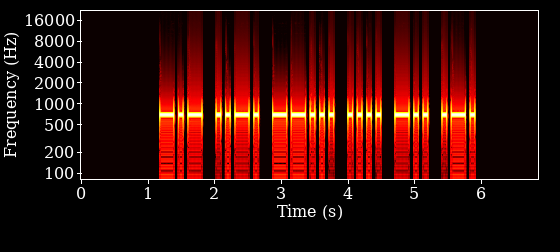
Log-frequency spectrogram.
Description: Morse code, heard as a keyed tone, about 17 wpm, 700 Hz. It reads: KF7HDR
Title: USA Call Signs - 6 Characters - 3x Character Spacing - 17wpm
